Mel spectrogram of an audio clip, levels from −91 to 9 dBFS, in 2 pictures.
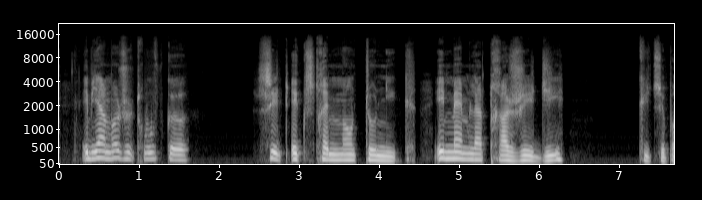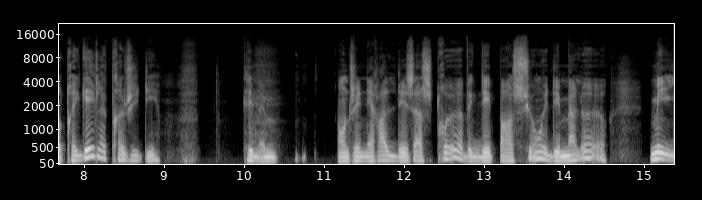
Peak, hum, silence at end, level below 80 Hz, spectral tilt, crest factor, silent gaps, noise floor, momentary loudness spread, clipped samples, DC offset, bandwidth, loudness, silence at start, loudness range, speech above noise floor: -2 dBFS; none; 0 s; -56 dBFS; -6.5 dB/octave; 16 dB; none; -71 dBFS; 9 LU; under 0.1%; under 0.1%; 13 kHz; -18 LUFS; 0.3 s; 4 LU; 54 dB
